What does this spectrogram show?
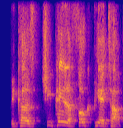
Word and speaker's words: Pietà: J, because she painted a folk pietà. Pietà is like the mother with the dead son.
